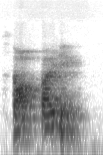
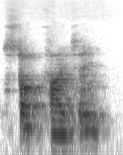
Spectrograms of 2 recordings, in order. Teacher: Referred to as received pronunciation, T sounds are pronounced as hard T's, in other words, voiceless T sounds. In the US, they sometimes sound like an alveolar tap instead of T, an alveolar stop. This normally occurs in an unstressed syllable between two vowel sounds, or between a vowel and a rhotic sound, like an R sound.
